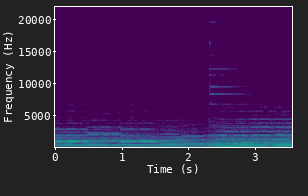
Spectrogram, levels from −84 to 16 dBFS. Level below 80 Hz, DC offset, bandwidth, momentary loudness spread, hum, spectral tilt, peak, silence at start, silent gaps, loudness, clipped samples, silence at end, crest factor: -54 dBFS; under 0.1%; 13 kHz; 7 LU; none; -7 dB/octave; -22 dBFS; 0 s; none; -35 LUFS; under 0.1%; 0 s; 14 dB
